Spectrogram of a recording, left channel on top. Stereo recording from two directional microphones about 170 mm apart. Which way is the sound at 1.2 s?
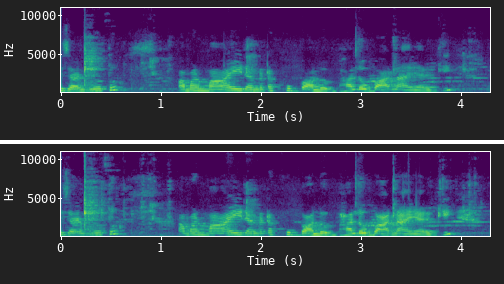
10° left (ahead or behind).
